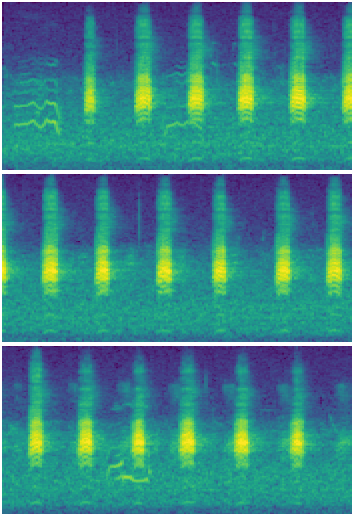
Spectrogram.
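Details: Mallard, the dabbling duck Anas platyrhynchos, uttering a long, very regular series of loud, harsh quacks about twice each second, with faint softer calls underneath early and late.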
